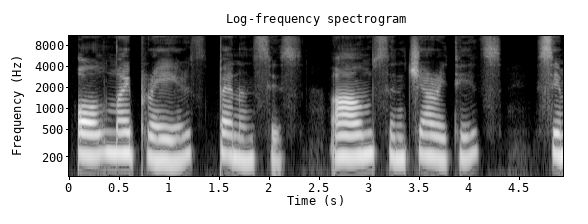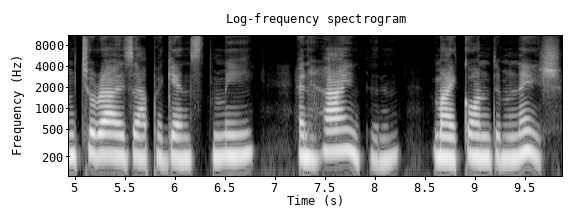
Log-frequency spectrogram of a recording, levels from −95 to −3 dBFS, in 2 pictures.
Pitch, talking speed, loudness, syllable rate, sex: 200 Hz, 105 wpm, -19 LUFS, 3.3 syllables/s, female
